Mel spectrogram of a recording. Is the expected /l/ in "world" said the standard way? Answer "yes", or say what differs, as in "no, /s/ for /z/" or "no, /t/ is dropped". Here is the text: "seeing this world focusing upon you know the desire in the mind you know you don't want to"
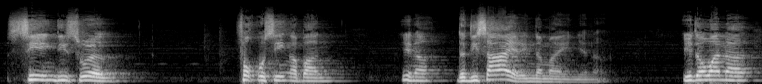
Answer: yes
